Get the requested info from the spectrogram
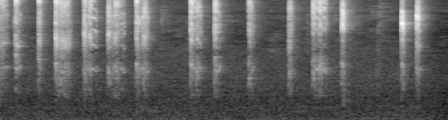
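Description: Meerkats giving short, high-pitched squeaks and chirps in a quick, irregular string, about two or three a second.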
